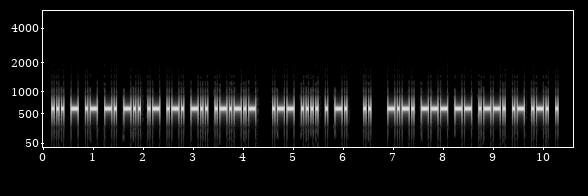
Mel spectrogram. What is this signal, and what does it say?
Morse code, heard as a keyed tone, about 25 wpm, 600 Hz. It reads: STANDARD. WHEN I COMPARE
